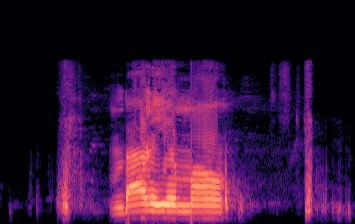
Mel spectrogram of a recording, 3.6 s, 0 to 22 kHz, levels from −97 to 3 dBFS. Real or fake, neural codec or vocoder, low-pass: real; none; 7.2 kHz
